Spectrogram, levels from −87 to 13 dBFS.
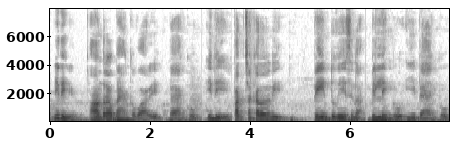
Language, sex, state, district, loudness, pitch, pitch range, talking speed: Telugu, male, Andhra Pradesh, Srikakulam, -17 LUFS, 155 Hz, 135-185 Hz, 115 wpm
